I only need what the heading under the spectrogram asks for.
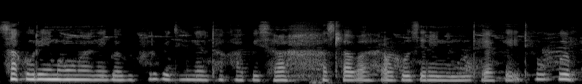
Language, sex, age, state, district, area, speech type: Bodo, female, 30-45, Assam, Udalguri, urban, spontaneous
